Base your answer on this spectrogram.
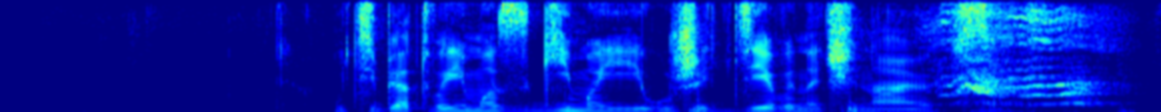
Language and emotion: Russian, angry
